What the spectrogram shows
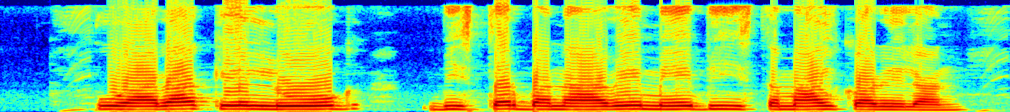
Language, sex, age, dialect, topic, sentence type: Bhojpuri, female, 18-24, Southern / Standard, agriculture, statement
